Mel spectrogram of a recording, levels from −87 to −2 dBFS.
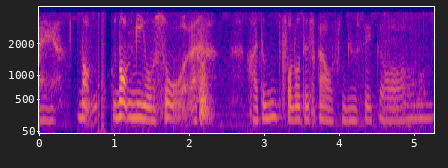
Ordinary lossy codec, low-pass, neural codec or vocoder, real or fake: none; 3.6 kHz; none; real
